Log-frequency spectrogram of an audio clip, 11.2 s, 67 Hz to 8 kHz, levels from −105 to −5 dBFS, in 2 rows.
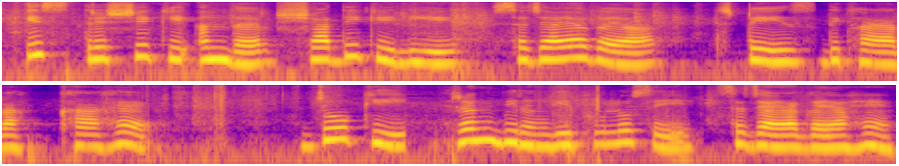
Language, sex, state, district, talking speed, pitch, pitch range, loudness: Hindi, female, Bihar, Begusarai, 115 wpm, 225 Hz, 200-255 Hz, -16 LUFS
